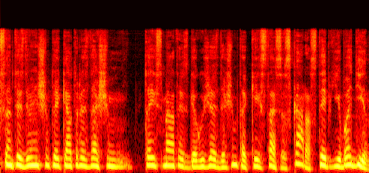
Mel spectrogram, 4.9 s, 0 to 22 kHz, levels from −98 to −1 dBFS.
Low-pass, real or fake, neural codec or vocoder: 10.8 kHz; fake; vocoder, 44.1 kHz, 128 mel bands, Pupu-Vocoder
